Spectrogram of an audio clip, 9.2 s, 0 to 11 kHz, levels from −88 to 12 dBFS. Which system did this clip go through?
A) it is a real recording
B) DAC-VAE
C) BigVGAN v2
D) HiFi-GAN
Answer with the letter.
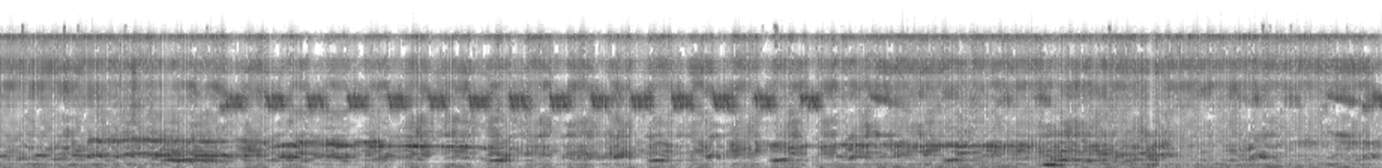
C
